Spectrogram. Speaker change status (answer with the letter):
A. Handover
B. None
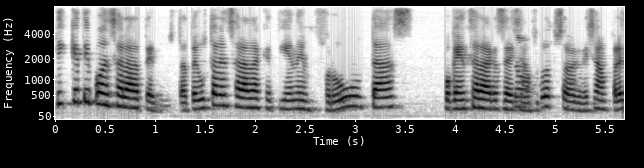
B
